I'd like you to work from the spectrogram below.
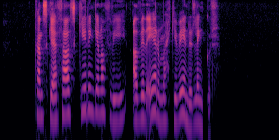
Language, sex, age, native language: Icelandic, female, 18-19, Icelandic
